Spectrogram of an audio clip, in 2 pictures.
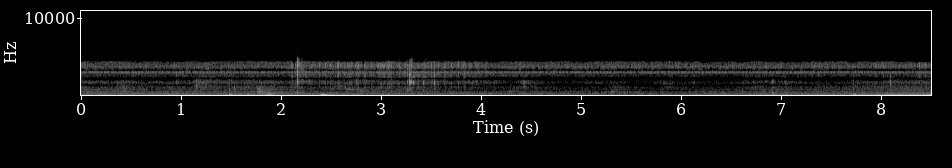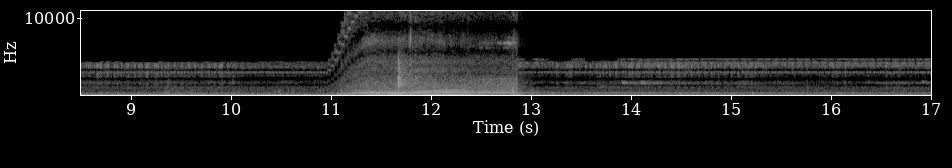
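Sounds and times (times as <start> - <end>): vehicle engine rumbling and revving: 7.6 - 13.2.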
